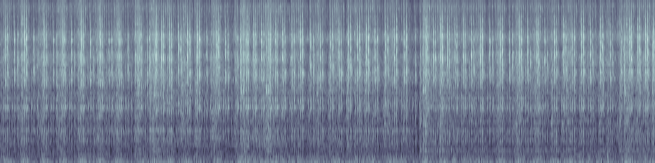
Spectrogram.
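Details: Quick, evenly spaced tapping knock over a steady engine idle throughout; abnormal engine knocking, cause not identified.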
